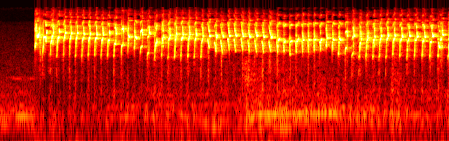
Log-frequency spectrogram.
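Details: Fighter lovebird bursting into a long ngekek trill that spurs rivals to sing: sudden onset of a loud, rapid, rattling high chatter sustained for six seconds with faint low hum behind.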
